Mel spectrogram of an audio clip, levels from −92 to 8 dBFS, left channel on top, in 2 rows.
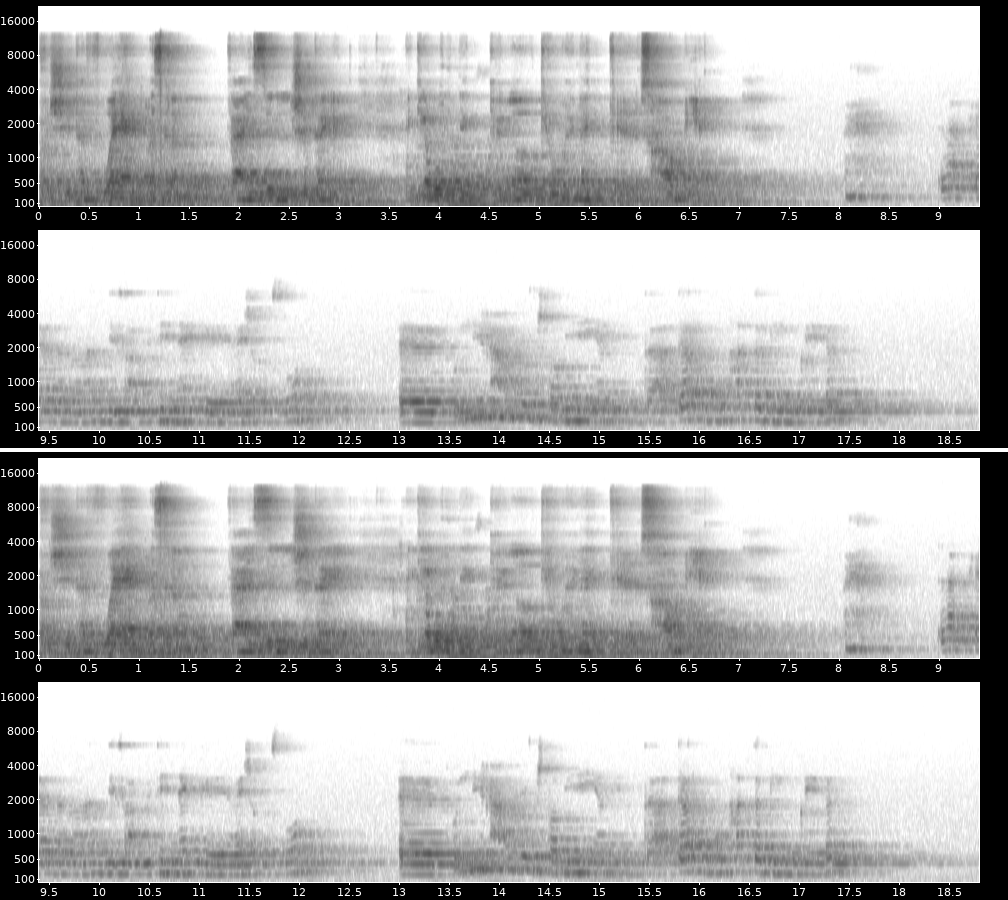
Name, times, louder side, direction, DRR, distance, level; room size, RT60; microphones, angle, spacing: voice 1, 0.0-1.4 1.9-6.7, left 1 dB, 35° left, -3 dB, 2.0 m, -26 dB
voice 2, 1.3-1.7 3.5-4.6 8.0-8.4 9.0-11.6 11.9-12.1 13.0-17.4, right 1 dB, 50° right, -3 dB, 2.3 m, -39 dB
15.0 x 9.9 x 3.0 m, 2.3 s
head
